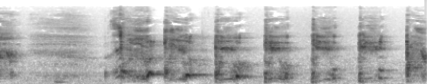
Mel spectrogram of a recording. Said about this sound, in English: We can't even give that shit no cough level today because there's too much shit going on in that blunt.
